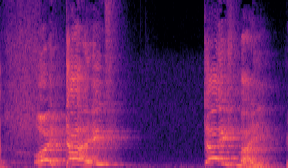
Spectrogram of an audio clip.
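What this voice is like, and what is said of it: Shouted imitation of another person. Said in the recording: “I can do a better impression of Dave ... I can just go ... whoever the fella is shouting after Dave”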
